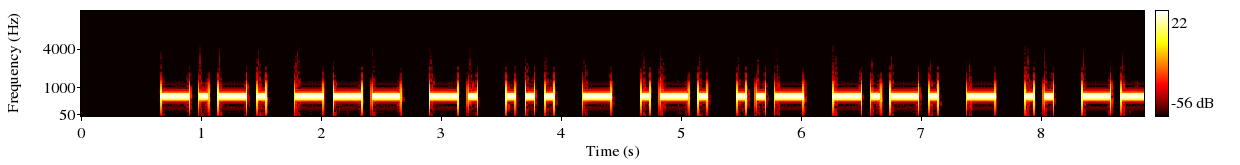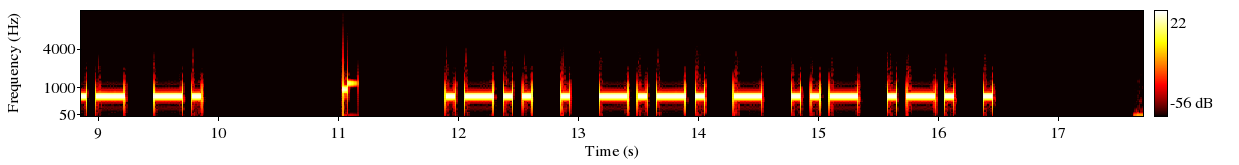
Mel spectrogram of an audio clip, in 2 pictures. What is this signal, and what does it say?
Morse code, heard as a keyed tone, about 15 wpm, 700 Hz. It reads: CONSTRUCTION LECTURE
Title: Sentences from Top 1600 Words - New Word Drill Alt - 15wpm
